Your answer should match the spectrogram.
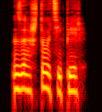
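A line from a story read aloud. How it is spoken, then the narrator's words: Mutter. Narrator (Russian): пробормотала я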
